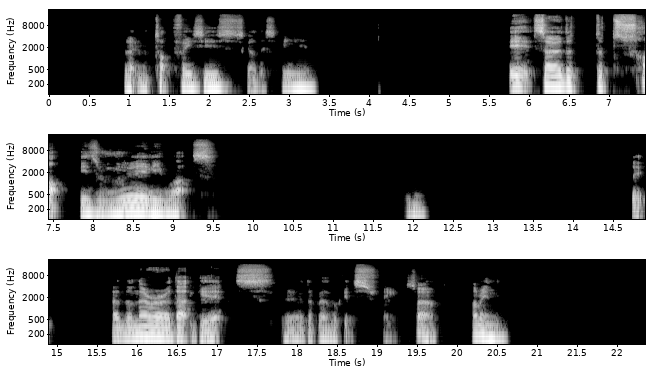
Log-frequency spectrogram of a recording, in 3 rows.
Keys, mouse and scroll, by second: 1.0 middle click, 1.9 s, 3.8 Tab, 4.3 click, 4.7 middle click, 8.4 ctrl+z, 8.8 ctrl+z, 9.1 ctrl+z, 10.8 middle click, 12.0 Tab, 12.6-13.2 middle drag, 13.5-14.4 scroll up 4, 14.4-14.9 middle drag, 15.2-15.7 middle drag, 16.0-16.4 shift+middle drag, 16.6-17.1 middle drag, 18.8 Tab, 19.3 middle click, 21.0 s.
